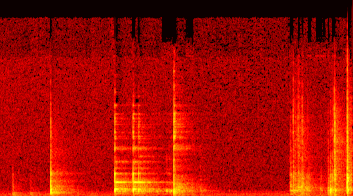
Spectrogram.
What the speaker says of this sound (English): So now I'll drop the dough into the food processor.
